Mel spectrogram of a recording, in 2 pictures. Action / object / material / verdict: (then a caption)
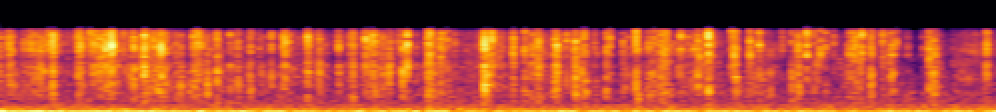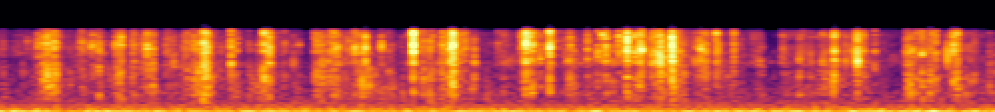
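scrape / thin paper strip on small wooden spools / paper / none. Fingers flex and roll a thin printed paper strip wound on small wooden spools, crinkling the paper. Dense, bright crackles and crinkles run continuously through the clip over a steady low rumble, at a soft, even level with short, sharp peaks.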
